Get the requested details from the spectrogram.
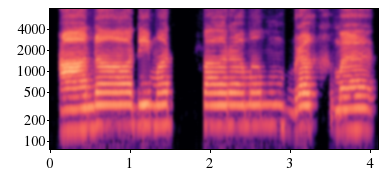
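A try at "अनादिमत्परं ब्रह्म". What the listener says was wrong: அநாதிமத் பரம் பிரஹ்ம. பரம் தான், பரமம் இல்ல.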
